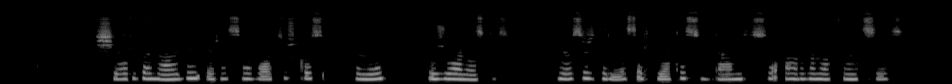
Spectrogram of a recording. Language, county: Lithuanian, Šiauliai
